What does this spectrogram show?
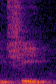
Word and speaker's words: Qi: odd but XI in Chinese medicine often denotes Chi it's also written as Qi so if you ever read any Chinese herbal Book You'll see Chi the life force the energy that's in all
